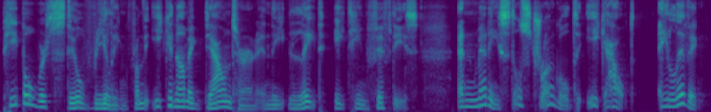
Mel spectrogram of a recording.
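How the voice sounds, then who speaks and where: A man giving a dramatic, measured narration of science fiction lore as a storyteller. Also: mid-range voice, big pitch swings, gravelly, a little mellow.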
